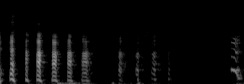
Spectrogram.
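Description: A man laughing: a quick run of ha-ha pulses, about seven a second, that tails off into a few quieter, breathy ones after about a second.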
